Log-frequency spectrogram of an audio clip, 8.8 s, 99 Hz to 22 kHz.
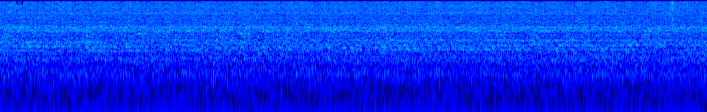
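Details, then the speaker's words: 2009 Toyota Corolla 1.8 with evap codes, scan-tool evap monitor test: leak detection pump heard running as a faint steady hum under soft hiss, building vacuum to 39 mmHg; the pump had not run, and the fix was a new evap canister assembly. "oh i hear the pump running that's a good sign it's supposed to be graphical but it's not graphing it oh i clicked it and i would have waited too long well it's building vacuum what did it say 39 millimeters of mercury"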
